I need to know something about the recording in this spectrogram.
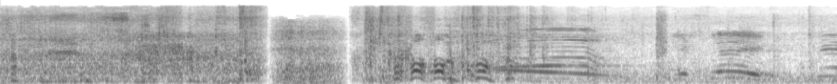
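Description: A skateboard clatters onto concrete after a fall.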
